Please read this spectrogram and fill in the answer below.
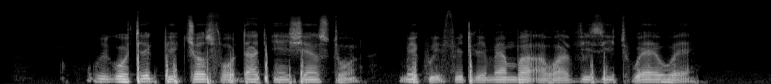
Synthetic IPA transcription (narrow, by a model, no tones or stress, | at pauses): wiɡotek̚b̥iɡ̚t͡ʃɔsfɔ̰ðatʰẽnʃə̃ntstʰõ̰n | mekʰwḭfitɹimɛ̃mbəʔa̰wəvizitwɛwɛ̰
